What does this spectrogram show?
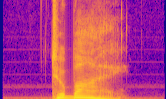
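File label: "to buy", English, male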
